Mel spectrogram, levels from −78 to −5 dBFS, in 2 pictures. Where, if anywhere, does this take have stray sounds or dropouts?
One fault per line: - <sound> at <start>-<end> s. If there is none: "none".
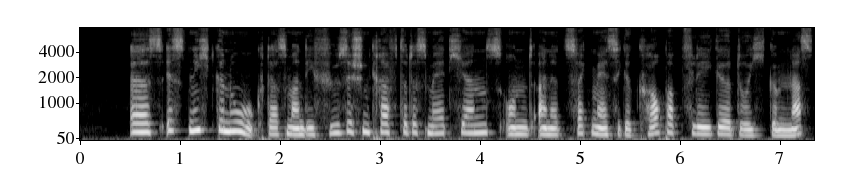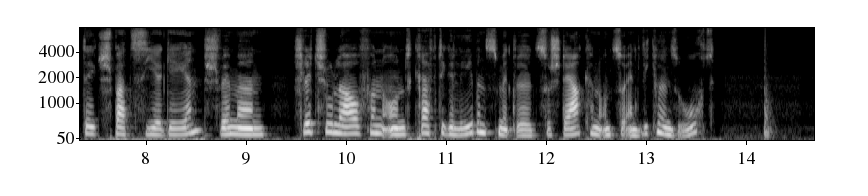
- thud at 14.2-14.3 s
